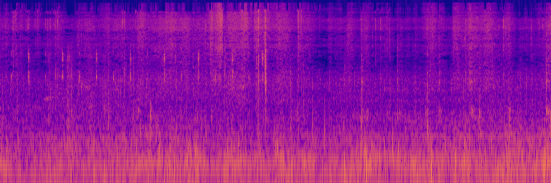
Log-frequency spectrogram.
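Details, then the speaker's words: Lada Vesta front suspension after the left stabilizer link and stabilizer bar were replaced under warranty: steady low road rumble on rough road with no knocks, only light ticks from a loose cabin item. "тишина полнейшая"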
